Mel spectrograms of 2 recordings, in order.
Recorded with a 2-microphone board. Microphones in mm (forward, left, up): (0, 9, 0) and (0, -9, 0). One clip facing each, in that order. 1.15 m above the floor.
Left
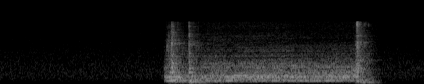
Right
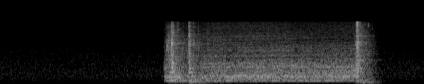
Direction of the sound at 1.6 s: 50° right (ahead or behind).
